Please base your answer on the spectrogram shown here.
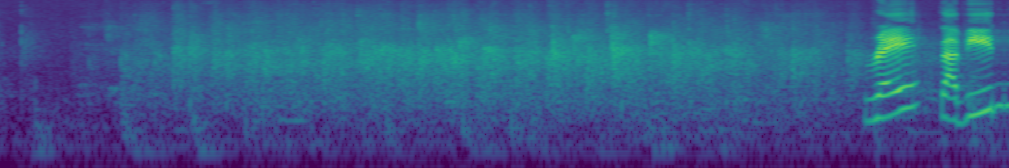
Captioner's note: applause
